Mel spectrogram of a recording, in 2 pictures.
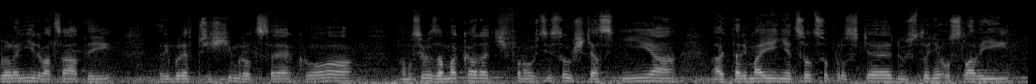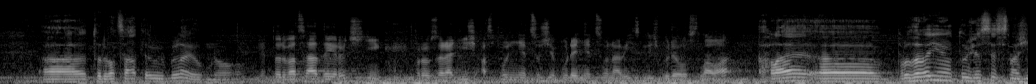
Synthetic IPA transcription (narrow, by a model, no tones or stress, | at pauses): bɪlɛɲiːdvat͡saːt̪i | t̪adɪbudɛfpr̥iːʃciːmɾo̞t͡sɛjakʰo̞aamusiːmɛzamakat̪acfanowʃt͡sɪso̞wʃcast̪ɲiːa | act̪aɾɪmajiɲɛt͡so̞t͡so̞pɾoscɛduːst̪o̞jɲɛʔo̞slaviː | t̪odvat͡saːt̪ɛːubɪlɛjumno | jɛt̪odvat͡saːt̪ɛjɾot͡ʃɲiːkpɾozɾaɟiːʃʔaspoɲɲɛt͡soʒɛbudɛɲɛt͡so̞naviːt͡sɡdɪʒbudɛosla̰vahalɛ | pɾozɾaɟinot̪oʒɛsɛsnaʒi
